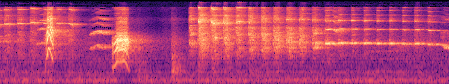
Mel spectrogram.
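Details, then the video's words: Greater green leafbird singing in full jamtrok style, bongkar isian: isolated high whistled notes and a loud squeak, then a dense, buzzy stretch of overlapping high warbles and sustained whistles. "cucak ijo mewah ful jamtrok bongkar isian"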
